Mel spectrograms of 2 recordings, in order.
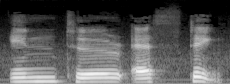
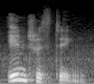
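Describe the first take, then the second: First: The word is split into separate syllables. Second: The word is said as one smooth piece. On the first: The speaker calls it wrong. "we can break the word up into smaller bits" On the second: The speaker calls it right. "We say interesting"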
